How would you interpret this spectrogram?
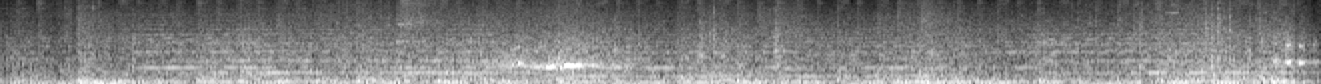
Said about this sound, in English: Jack starts the car and heads off at speed.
